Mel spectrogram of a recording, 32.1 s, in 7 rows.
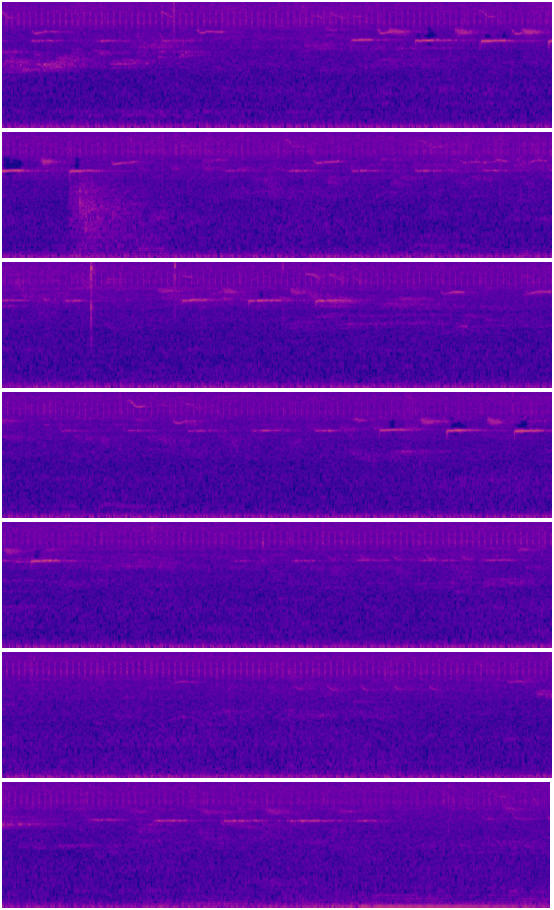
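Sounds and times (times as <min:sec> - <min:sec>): faint bird chirping: 0:00.0 - 0:32.0.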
